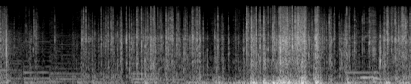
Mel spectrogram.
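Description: Mylar storage bag crinkling and rustling as hands pull it open inside a plastic bucket, loudest about two and a half to three seconds in, over background music.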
